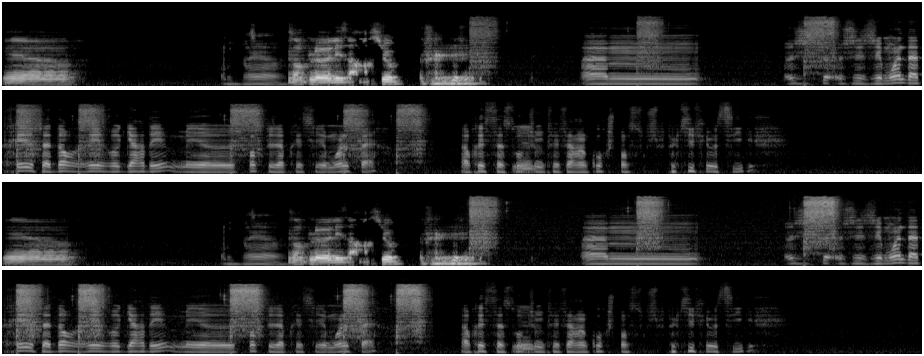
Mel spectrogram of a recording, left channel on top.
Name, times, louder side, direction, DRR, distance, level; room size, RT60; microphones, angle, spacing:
voice 1, 0.0-0.7 2.9-4.8 14.4-14.5, left 1 dB, 50° left, 3.1 m, -21 dB
voice 2, 2.2-2.8 5.8-7.0 7.8-13.1 13.8-17.1, left 1 dB, 15° left, 4.9 m, -34 dB
sound 1, 4.7-5.1 6.3-6.7 8.0-8.4 9.3-10.3 11.4-11.8 12.6-13.5, right 9 dB, 35° right, 1.3 m, -26 dB
head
